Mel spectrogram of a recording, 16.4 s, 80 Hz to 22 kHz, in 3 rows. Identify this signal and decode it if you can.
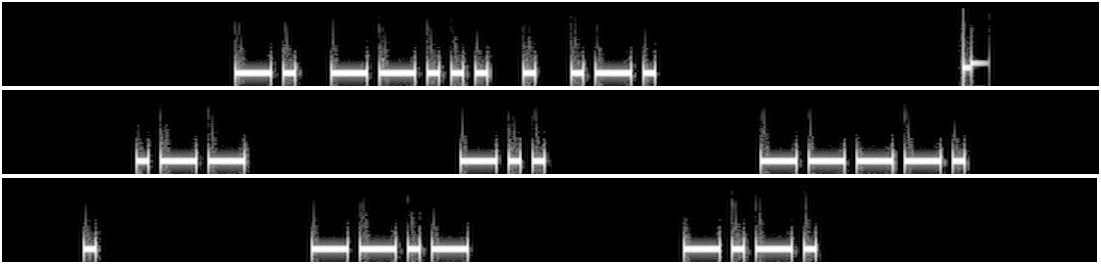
Morse code, heard as a keyed tone, about 21 wpm, spaced as for 9 wpm, 700 Hz. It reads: N7ER WD9EQC
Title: USA Call Signs - 6x Character Spacing - 20wpm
